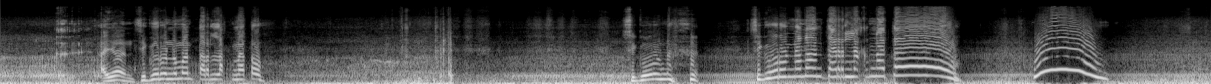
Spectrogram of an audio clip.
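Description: A motorbike engine revs up and down sharply several times.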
